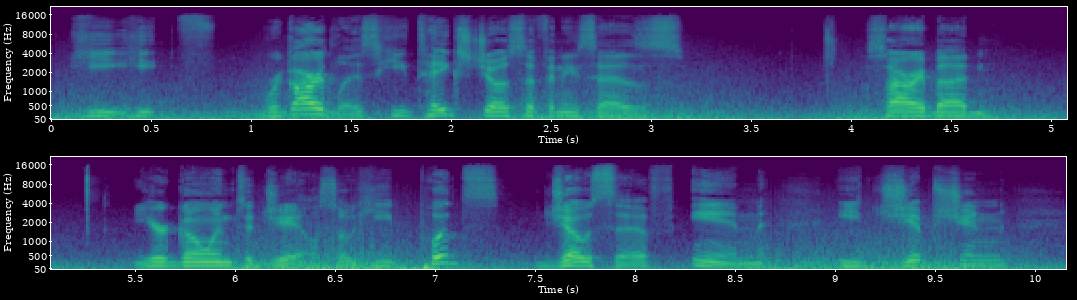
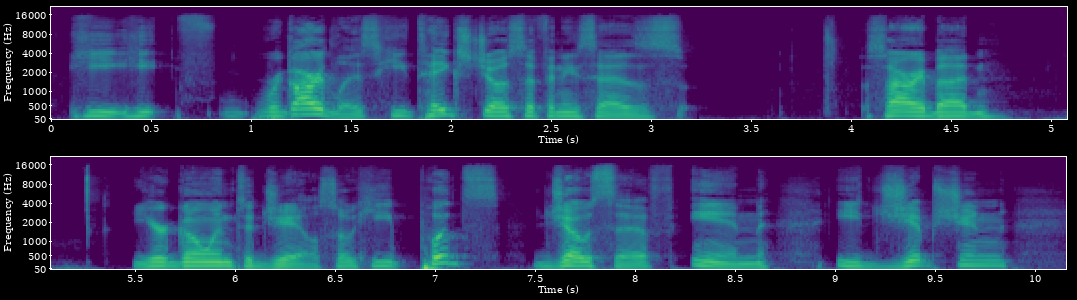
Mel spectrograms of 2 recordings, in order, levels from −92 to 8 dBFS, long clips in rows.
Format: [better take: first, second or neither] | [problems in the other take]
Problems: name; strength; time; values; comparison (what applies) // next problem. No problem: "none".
second | wind noise on the microphone; occasional gusts; 20 dB below the speech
